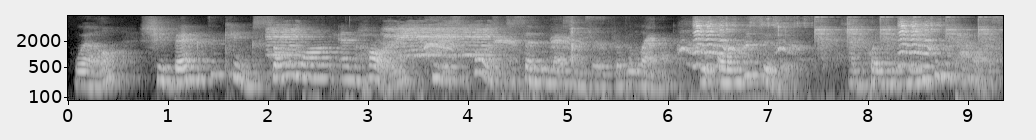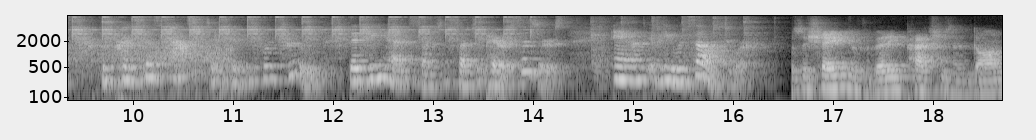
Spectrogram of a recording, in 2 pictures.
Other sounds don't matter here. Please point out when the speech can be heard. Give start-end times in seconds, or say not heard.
0.0-18.6.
